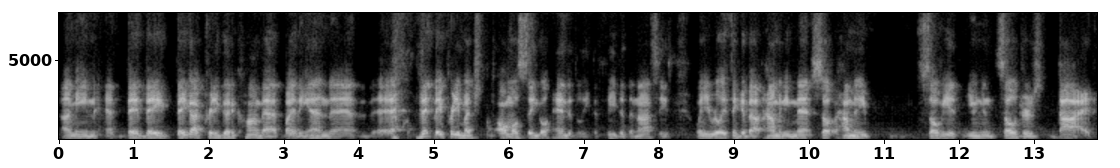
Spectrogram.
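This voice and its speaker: A man talking casually and ramblingly, in a halting way that often repeats and restarts phrases. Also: lowish voice, pushed and bright, poor audio.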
